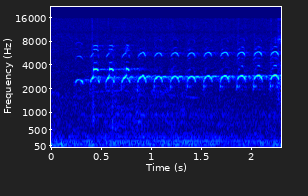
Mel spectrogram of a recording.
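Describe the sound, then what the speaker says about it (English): A seabird in a nest in Baja cries repeatedly, a rapid series of short, evenly spaced high calls over a low background rumble of wind or surf. "Here's Mama over here in this nest crying, "Please, I'm hungry. Bring the food.""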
